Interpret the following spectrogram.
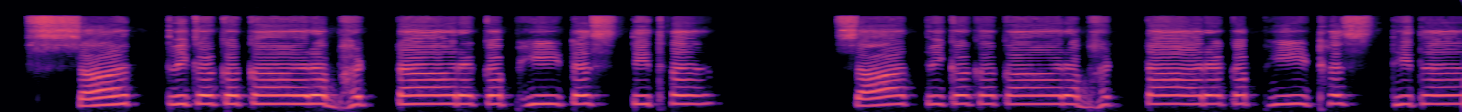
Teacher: just keep in mind the Bha is the Mahaprana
